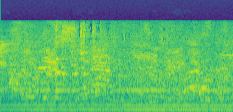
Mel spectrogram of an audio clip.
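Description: School bus engine droning at a steady pitch, with passengers' chatter over it.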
